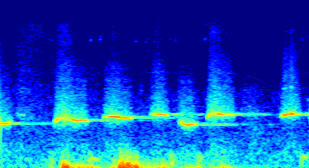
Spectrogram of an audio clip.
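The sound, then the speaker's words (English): A person whistles a Christmas tune: a short run of clear, fairly high notes at a mostly even pitch with one brief dip, phrased in separate bursts with small pauses between them. “You see, I had been whistling,”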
